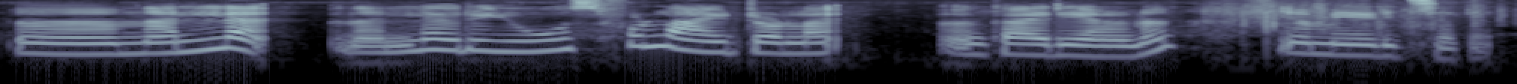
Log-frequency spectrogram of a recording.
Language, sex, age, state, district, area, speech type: Malayalam, female, 30-45, Kerala, Kottayam, rural, spontaneous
